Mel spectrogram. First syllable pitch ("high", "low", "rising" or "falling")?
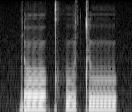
low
